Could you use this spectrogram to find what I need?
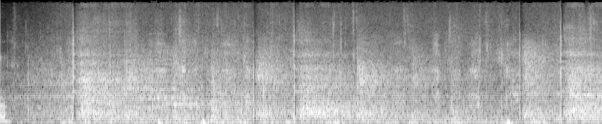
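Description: A tennis racket strikes a ball with sharp pops in an echoing indoor hall.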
